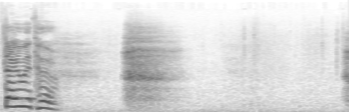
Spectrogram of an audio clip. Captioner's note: sighs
